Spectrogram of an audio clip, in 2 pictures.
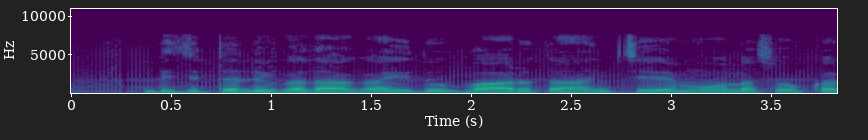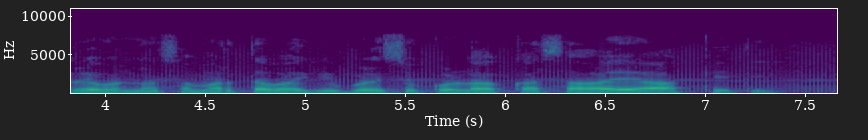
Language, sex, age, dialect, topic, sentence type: Kannada, male, 18-24, Dharwad Kannada, banking, statement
